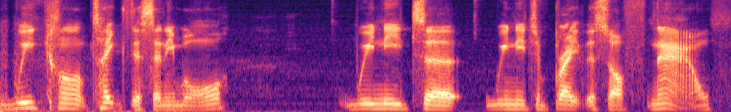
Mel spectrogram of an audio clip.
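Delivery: ordinary talk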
